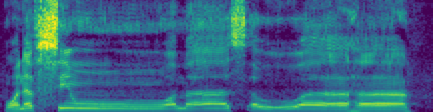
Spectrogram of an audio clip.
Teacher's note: ونفس وما سواها، نفس یہاں پہ غنہ کرنا ہے، سوا پہ کھڑی زبر ہے اور ہا کے بعد الف ہے، ان دونوں کو ذرا کھینچنا ہے، سواہا نہیں پڑھنا۔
